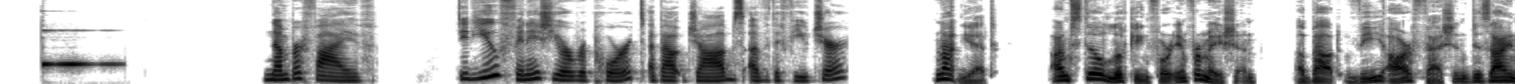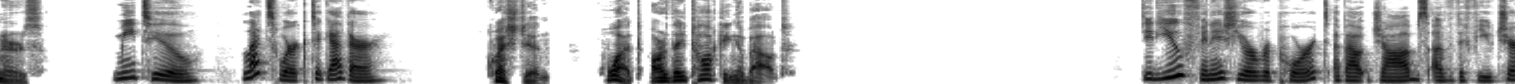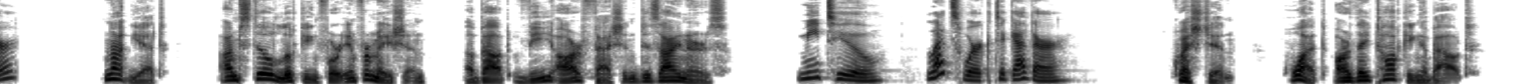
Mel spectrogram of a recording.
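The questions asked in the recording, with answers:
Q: What are they talking about?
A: Their reports about jobs of the future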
